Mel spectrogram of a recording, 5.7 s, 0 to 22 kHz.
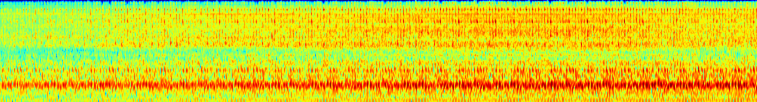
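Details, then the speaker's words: Audi Q7 3.0L diesel after replacing cylinder 4 fuel injector (P0272 cylinder 4 misfire, P0087 low rail pressure): smooth, even idle with steady light clatter, no misfires; no codes present, fixed. "so as you can hear the engine is running this engine sounds great can you tell the difference now no more Mis fires engine sounds good"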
